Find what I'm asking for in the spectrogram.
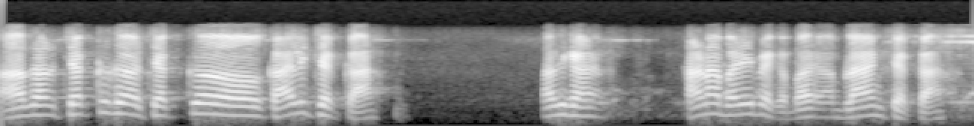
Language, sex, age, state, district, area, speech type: Kannada, male, 60+, Karnataka, Dakshina Kannada, rural, conversation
